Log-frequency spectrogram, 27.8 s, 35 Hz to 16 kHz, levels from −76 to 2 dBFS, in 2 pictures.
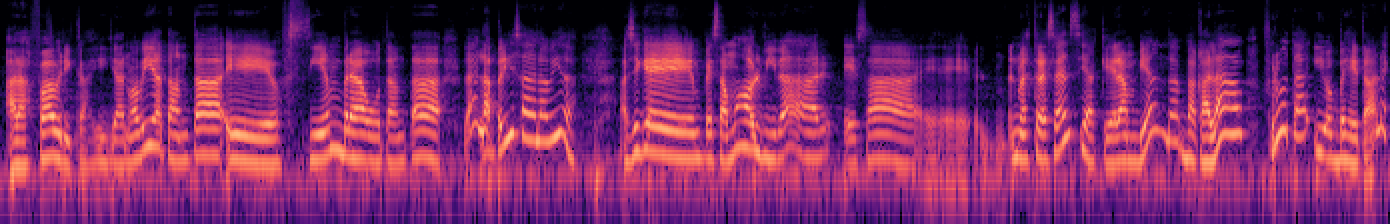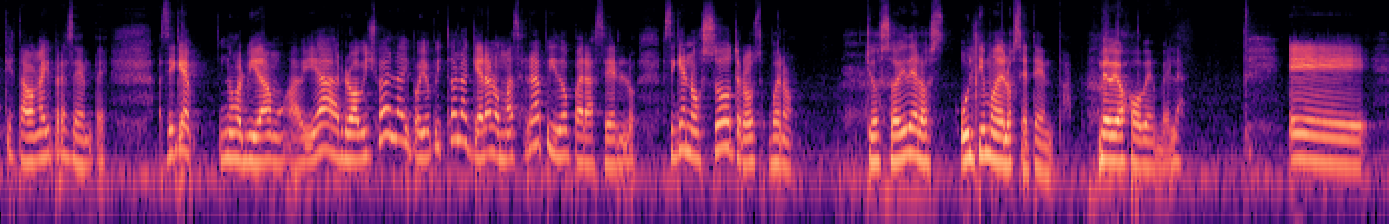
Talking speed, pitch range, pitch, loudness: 155 wpm, 180-230 Hz, 205 Hz, -16 LUFS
